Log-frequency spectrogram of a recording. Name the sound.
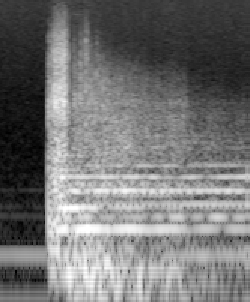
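cannon firing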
